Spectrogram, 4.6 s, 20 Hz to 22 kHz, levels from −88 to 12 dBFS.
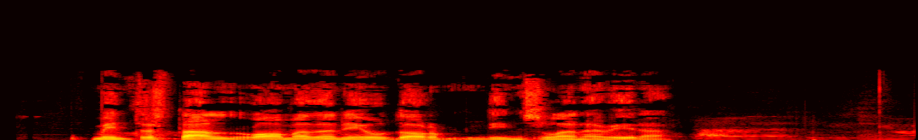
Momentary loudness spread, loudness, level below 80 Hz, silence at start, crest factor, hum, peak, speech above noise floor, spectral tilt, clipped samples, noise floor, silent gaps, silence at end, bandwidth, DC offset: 17 LU; -25 LUFS; -56 dBFS; 0.35 s; 24 dB; none; -2 dBFS; 30 dB; -5 dB/octave; under 0.1%; -54 dBFS; none; 0 s; 11.5 kHz; under 0.1%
